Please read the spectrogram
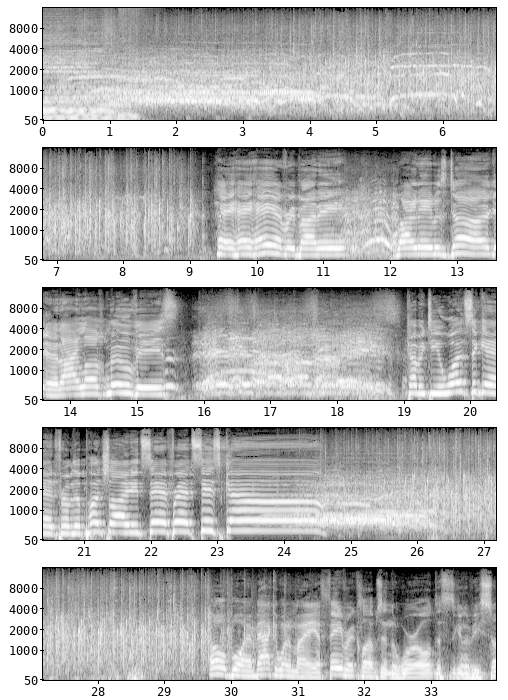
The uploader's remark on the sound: Live from The Punch Line in San Francisco.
